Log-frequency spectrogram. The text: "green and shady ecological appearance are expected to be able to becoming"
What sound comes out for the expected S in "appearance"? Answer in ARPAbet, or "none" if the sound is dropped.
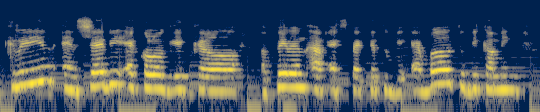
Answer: none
